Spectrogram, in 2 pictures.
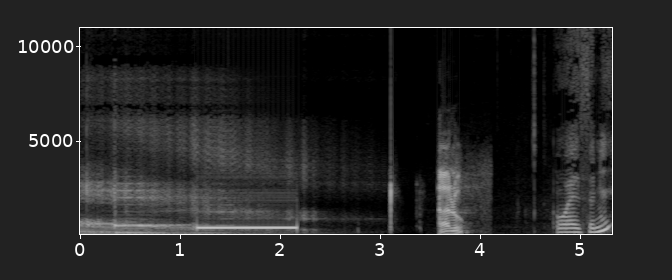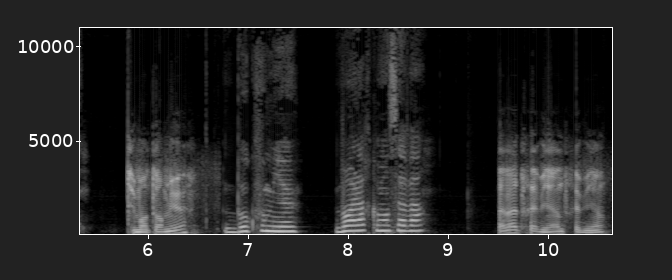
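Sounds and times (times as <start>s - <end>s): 
telephone ringing tone on an outgoing call: 0.3s - 2.2s
speech: 3.6s - 3.9s, 4.8s - 8.8s, 9.5s - 10.6s.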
